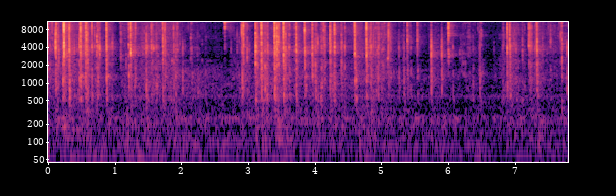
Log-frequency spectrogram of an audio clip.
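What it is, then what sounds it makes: Plastic computer keyboard being typed on. Fingers with long neon-yellow acrylic nails type rapidly on the hollow keys of a black plastic desktop computer keyboard. Quick, bright, dry tapping and clicking come in bursts, with brief quieter gaps between runs.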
